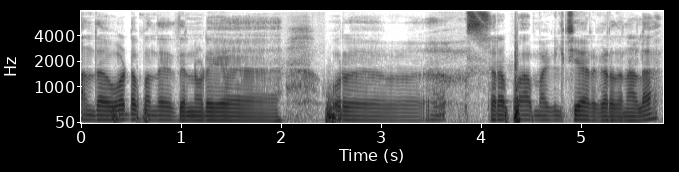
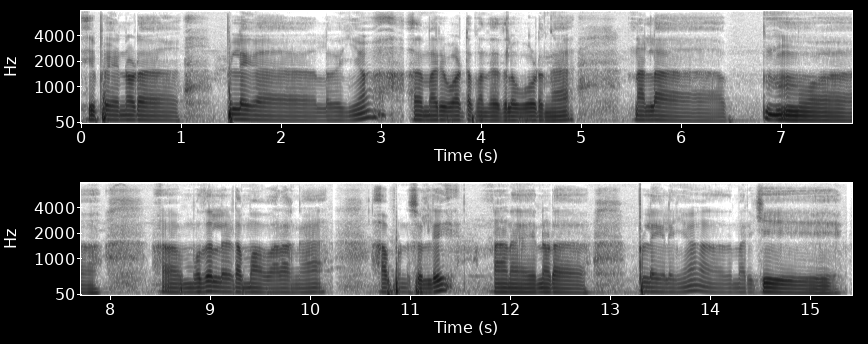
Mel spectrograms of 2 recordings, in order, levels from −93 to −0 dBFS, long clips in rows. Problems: none marked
